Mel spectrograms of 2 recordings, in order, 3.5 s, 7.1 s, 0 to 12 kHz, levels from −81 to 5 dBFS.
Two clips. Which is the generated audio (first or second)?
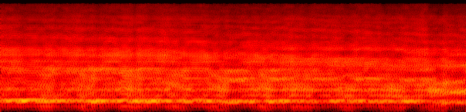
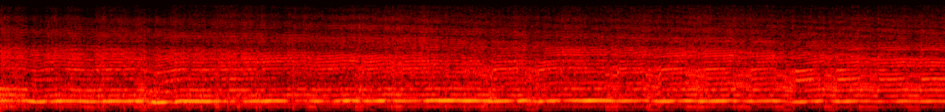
first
